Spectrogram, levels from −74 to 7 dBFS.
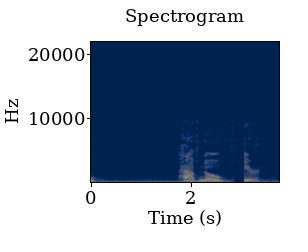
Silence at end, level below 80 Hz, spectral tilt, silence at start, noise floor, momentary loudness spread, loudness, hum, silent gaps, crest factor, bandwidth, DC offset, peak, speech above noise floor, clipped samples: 0.05 s; -52 dBFS; -6 dB/octave; 0 s; -52 dBFS; 20 LU; -33 LUFS; none; none; 20 dB; 10.5 kHz; under 0.1%; -16 dBFS; 21 dB; under 0.1%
